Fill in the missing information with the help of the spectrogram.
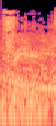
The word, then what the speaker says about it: Schroeder: And it's pronounced Schrader.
